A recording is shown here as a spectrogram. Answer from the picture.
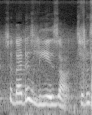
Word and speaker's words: liaison: So first of all, the correct pronunciation is liaison, and after that, let's get on to the meaning of the word before actually understanding.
